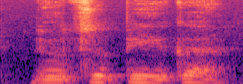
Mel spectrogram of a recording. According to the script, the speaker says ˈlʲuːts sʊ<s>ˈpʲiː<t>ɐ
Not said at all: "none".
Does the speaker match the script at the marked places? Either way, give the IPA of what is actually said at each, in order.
none, k

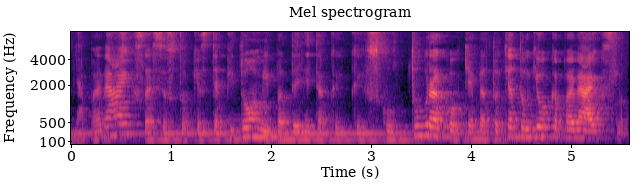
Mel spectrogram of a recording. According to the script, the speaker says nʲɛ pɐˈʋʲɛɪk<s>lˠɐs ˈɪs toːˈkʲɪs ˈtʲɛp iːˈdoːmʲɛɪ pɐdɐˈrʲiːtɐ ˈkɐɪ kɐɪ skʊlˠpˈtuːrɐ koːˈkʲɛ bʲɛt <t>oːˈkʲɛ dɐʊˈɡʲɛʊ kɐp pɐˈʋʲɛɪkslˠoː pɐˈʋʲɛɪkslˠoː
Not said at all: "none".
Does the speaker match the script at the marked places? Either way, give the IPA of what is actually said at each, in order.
s, t

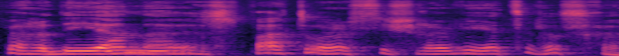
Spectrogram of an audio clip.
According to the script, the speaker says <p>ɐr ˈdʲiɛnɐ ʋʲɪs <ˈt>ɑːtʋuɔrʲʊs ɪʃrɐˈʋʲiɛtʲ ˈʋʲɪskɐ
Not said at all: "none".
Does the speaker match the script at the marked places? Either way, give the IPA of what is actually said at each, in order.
p, p

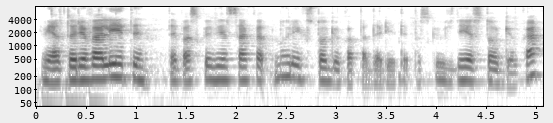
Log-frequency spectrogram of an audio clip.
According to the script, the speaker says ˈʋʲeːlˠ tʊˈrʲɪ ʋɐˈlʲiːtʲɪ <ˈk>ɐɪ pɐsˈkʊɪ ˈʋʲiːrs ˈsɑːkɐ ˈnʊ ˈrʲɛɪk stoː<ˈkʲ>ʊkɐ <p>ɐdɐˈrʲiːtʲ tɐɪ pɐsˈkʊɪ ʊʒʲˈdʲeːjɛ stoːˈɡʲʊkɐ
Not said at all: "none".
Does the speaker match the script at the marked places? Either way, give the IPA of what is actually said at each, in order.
t, ɡʲ, p

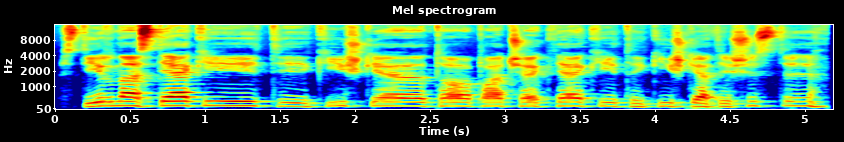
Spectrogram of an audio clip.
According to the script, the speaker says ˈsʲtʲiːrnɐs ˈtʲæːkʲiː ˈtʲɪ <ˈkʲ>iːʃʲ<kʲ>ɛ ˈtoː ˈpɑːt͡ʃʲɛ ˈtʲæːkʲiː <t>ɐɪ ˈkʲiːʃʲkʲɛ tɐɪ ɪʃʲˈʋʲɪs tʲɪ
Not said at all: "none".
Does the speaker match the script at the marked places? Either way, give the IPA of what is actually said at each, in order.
kʲ, kʲ, t

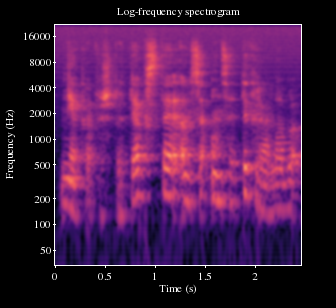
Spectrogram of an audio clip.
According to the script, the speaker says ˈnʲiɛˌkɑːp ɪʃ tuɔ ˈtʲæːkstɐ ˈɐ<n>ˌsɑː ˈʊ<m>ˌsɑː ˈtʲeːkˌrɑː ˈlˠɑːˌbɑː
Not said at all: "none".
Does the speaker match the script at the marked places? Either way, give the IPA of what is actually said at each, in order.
n, n

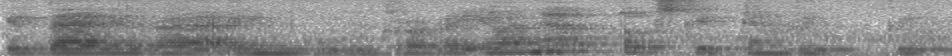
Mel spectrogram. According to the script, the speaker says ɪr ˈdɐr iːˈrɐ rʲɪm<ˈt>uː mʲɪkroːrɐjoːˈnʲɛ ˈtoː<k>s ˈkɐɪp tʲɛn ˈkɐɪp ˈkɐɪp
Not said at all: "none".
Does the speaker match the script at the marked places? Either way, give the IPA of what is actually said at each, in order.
k, k

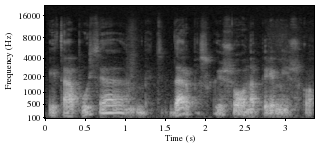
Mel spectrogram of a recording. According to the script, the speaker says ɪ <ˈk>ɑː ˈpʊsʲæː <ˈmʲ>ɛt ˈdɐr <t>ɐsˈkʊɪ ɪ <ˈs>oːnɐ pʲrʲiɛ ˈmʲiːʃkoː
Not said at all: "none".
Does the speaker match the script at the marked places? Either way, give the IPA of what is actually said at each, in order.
t, bʲ, p, ʃ

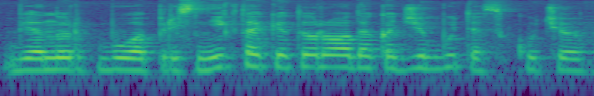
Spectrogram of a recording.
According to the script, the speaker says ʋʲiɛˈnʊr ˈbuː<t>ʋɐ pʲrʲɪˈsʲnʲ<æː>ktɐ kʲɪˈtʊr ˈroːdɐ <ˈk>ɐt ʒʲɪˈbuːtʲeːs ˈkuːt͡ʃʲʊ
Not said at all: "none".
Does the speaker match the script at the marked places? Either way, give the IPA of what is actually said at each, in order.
none, iː, k

